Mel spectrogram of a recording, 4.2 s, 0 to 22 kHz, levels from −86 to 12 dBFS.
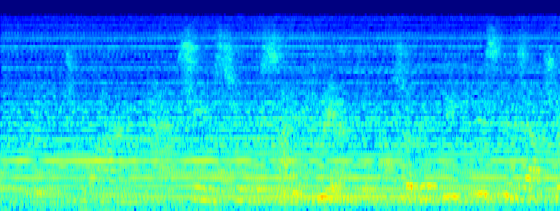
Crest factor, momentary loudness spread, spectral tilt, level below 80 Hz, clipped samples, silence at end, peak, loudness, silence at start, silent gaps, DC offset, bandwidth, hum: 14 dB; 4 LU; -4 dB/octave; -50 dBFS; under 0.1%; 0 s; -12 dBFS; -27 LUFS; 0 s; none; under 0.1%; 16 kHz; none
